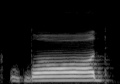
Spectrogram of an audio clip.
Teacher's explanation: پیچھے سے زبان اٹھے گی اور سائیڈ پر بھی لگے گی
